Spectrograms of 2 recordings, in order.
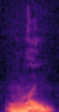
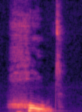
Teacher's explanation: Roll é com esse R mais do interior. Roll. Hold é esse R arranhado.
